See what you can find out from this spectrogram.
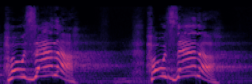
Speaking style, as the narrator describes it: those who went ahead and those who followed shouted

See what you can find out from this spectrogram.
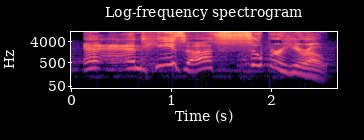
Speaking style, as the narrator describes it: cried Herman

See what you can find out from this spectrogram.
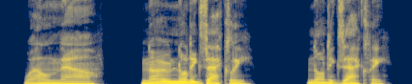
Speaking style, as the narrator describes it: said Matthew uneasily

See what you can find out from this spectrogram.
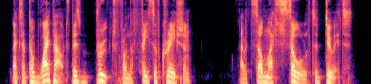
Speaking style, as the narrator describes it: he answered haughtily

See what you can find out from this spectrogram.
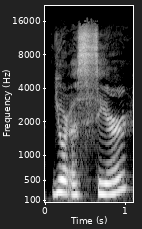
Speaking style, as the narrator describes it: said, her voice cracking a little as she sat up

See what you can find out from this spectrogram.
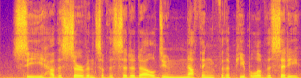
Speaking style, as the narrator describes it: the Scarlin cried out again

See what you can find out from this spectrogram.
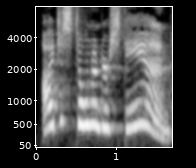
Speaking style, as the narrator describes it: Avery cried

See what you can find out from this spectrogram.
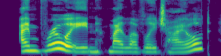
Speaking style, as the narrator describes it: said hoarsely

